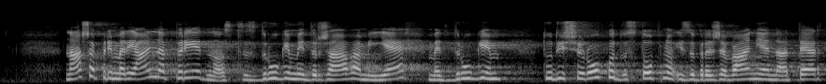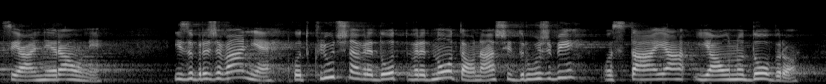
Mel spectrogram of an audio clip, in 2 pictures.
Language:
Slovenian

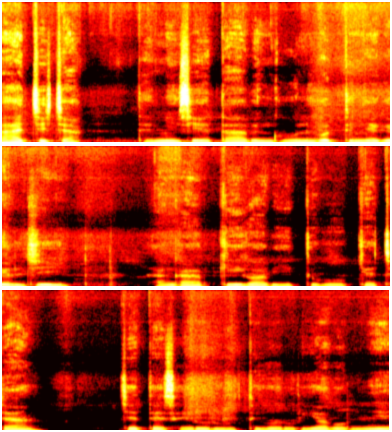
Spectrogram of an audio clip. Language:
Kalenjin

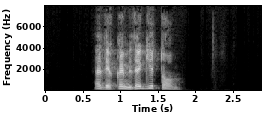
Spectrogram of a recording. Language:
Kabyle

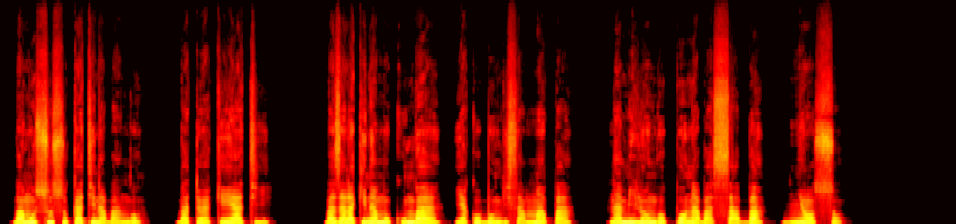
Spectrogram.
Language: Lingala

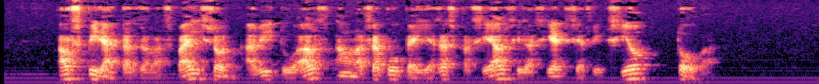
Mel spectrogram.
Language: Catalan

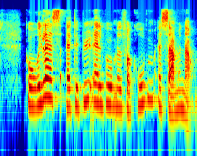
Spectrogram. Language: Danish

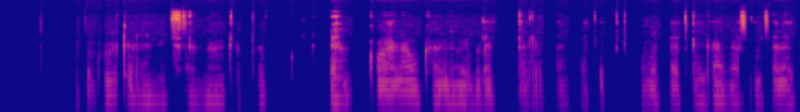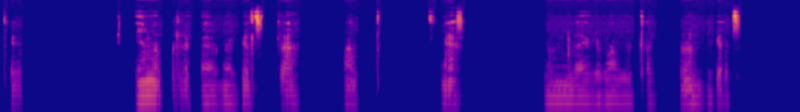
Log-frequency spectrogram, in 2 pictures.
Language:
Amharic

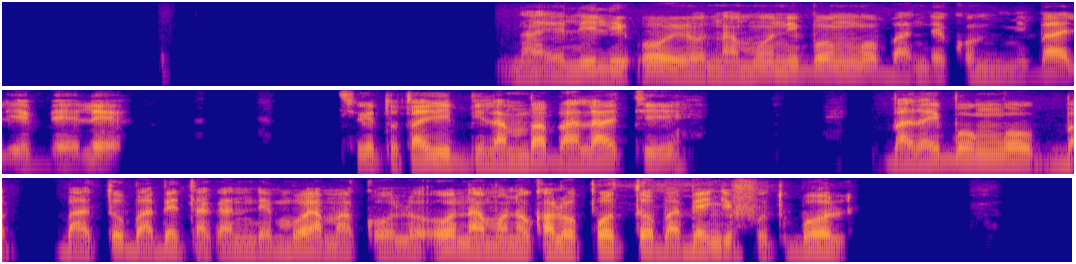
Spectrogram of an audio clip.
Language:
Lingala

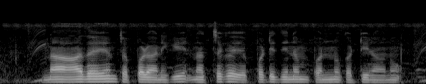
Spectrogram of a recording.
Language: Telugu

